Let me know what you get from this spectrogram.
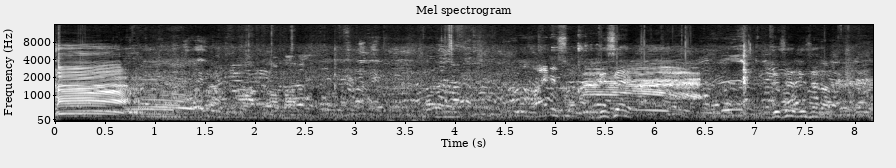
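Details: Sahiwal bull calves at a cattle market in Chattogram, 14 January 2025: a loud, harmonic bellowing moo opens, and a second moo comes around the fifth second, amid constant bargaining voices and crowd chatter.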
